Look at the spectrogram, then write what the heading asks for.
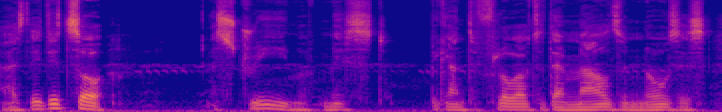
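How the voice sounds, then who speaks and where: A man as a gravelly, wistful truth-sayer storyteller. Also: low voice, a little mellow, exaggerated voice. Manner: measured, dramatic, poetic delivery. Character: wistful male alchemist truth-sayer recounting his homeland. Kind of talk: in-character fantasy storytelling.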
